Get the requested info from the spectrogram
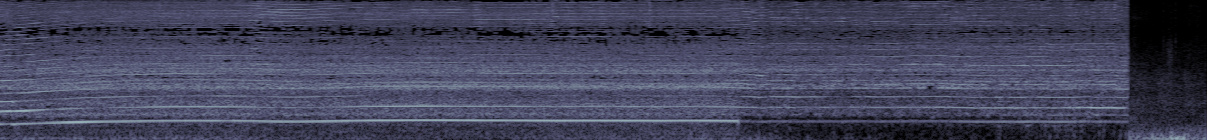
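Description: Compact electric router finishing its spin-up with a rising whine, then running at a steady high pitch as its cutter routes a groove along the edge of a timber frame. The whine cuts off shortly before the end.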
